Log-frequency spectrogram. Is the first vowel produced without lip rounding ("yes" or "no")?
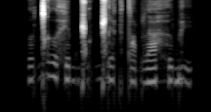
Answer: yes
